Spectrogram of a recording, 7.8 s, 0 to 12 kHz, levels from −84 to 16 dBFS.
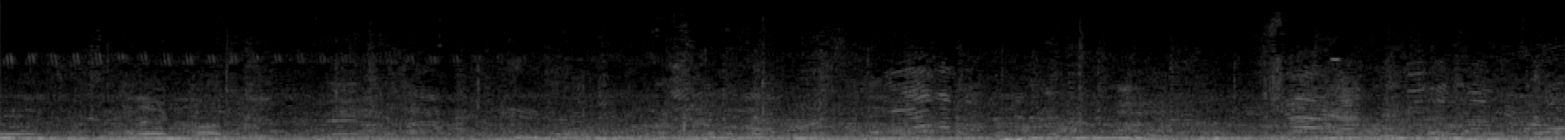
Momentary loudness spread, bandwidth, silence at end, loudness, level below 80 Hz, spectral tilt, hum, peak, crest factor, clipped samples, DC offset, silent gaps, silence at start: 6 LU; 10.5 kHz; 0 s; -40 LUFS; -44 dBFS; -7 dB/octave; none; -22 dBFS; 16 dB; under 0.1%; under 0.1%; none; 0 s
